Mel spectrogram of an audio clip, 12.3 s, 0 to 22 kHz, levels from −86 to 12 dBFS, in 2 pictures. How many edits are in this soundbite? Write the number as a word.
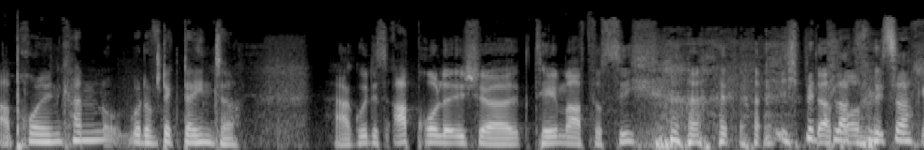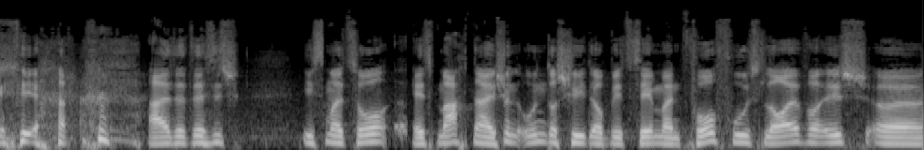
four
